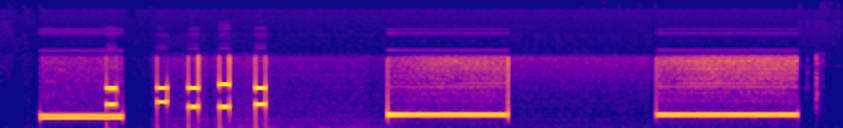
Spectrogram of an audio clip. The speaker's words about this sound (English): Well, I'll dial his phone number right now and see if we can figure out why he just stopped talking to you. Okay, here we go.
